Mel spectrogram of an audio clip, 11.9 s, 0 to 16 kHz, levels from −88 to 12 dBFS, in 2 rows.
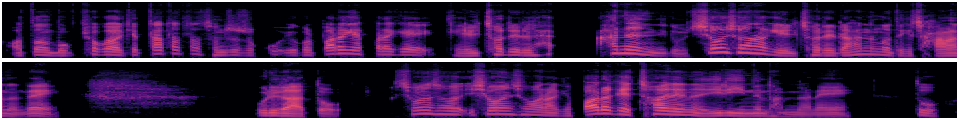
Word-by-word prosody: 어떤 145 -2 -5
목표가 150 +7 -3
이렇게 145 0 +1
따다다 195 +2 -3
던져졌고 135 -3 -10
요걸 135 +1 -10
빠르게, 195 +1 +2
빠르게 165 -4 -4
일 115 +1 -4
처리를 150 -2 -1
하 - - -7 0.3
하는 205 - +2
이걸 110 -3 -13
시원시원하게 245 - +4
일 115 -2 +1
처리를 130 -2 0
하는 170 -1 -6
건 140 - -4
되게 120 -2 -10
잘하는데 - - +1 1.2
우리가 - - +5
또 - - -8 0.3
시원시원 180 -2 -2
시원시원하게 160 -10 0
빠르게 190 -4 +7
쳐야 190 +4 +4
되는 155 -8 +2
일이 120 +2 0
있는 110 0 -4
반면에 80 -3 -9 0.4
또 - - -8
145 Hz, 400 characters per minute, -29 LUFS, 125-185 Hz, 1.2 s, 빠르게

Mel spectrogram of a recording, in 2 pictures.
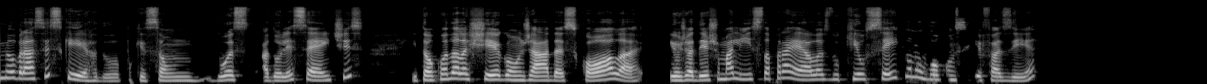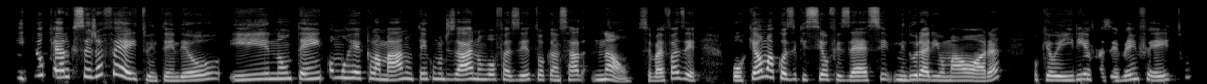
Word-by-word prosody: o - - -4
meu 295 0 -1
braço 265 +6 +2
esquerdo. 175 - -2
Por - - -23
que 180 - -6
são 180 +1 -3
duas 210 0 -2
adolescentes, 200 - -1 0.5
então 200 -2 +2
quando 245 +6 +1
elas 255 -2 +3
chegam 220 -4 +3
já 195 -1 +5
da 185 -2 +1
escola, 185 0 +3 0.3
eu 190 0 +3
já 205 +1 +4
deixo 205 +4 +1
uma 250 +1 +2
lista 245 0 -4
pra 295 +3 -1
elas 225 0 +1
do 230 0 -10
que 235 +2 -7
eu 245 - -1
sei 245 +4 -1
que 370 - -12
eu 370 - -3
não 310 -6 -4
vou 225 -1 0
conseguir 210 -3 -7
fazer 175 - -4 1.9
e 285 - -6
que 400 - -10
eu 425 - 0
quero 335 -4 +4
que 315 - -6
seja 370 +2 +1
feito, 290 - +2
entendeu? 190 +8 -2
E 225 +5 -1
não 265 +1 0
tem 265 0 +1
como 315 +1 -4
reclamar, 260 -7 +3
não 265 - -3
tem 255 +1 -4
como 255 -1 -4
dizer: 230 0 -3
"Ah, 230 +3 +7
não 235 -2 -2
vou 230 - -1
fazer 215 -1 -3
tô 220 -1 -6
cansada.". 215 +1 -2
"Não! 215 -8 0
Você 180 - -11
vai 175 +1 +2
fazer!", 245 -5 -2 0.3
porque 190 +5 -2
é - - +8
uma 335 -1 +4
coisa 260 -6 0
que 225 - -9
se 225 +3 +1
eu 225 - 0
fizesse 195 +2 0
me 210 -2 -1
duraria 200 -2 +2
1h, 180 0 +1 0.3
porque 215 -2 -5
eu 195 - +3
iria 200 +5 0
fazer 180 0 -7
bem 210 +7 -1
feito, 220 - -4
220 Hz, 190 wpm, -21 LUFS, 195-255 Hz, 1.9 s, é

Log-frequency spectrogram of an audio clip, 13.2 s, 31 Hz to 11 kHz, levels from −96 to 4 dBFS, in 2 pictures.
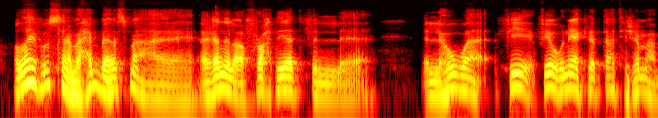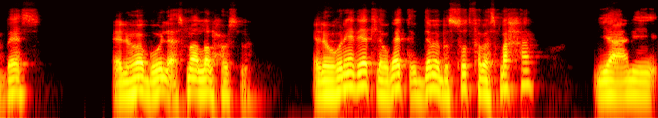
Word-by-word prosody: والله 165 +11 +7
بُصّ، 165 0 -2
أنا 110 -5 +6
باحب 135 +8 +2
أسمع 115 - +1 0.4
أغاني 125 +8 +5
الأفراح 115 +3 +2
ديَّة 125 0 +5
في 120 -5 -7
ال 85 -2 -6 0.6
اللي 95 0 -2
هو 125 -3 +1 0.2
في 145 -1 0
في 140 - -3
أغنية 135 -1 +3
كده 125 -1 -3
بتاعة 125 +1 -8
هشام 115 +4 -4
عباس 110 +6 -6 0.7
اللي 95 +1 -1
هو 120 +2 +4
بيقول 110 +4 0
أسماء 115 -1 0
الله 110 +1 +3
الحسنى، 95 -3 -9 0.7
الأغنية 105 +9 +2
ديَّة 155 +2 +3
لو 100 -2 0
جت 135 -2 +1
قدَّامي 110 +8 -1
بالصدفة 110 +4 -4
باسمعها، 135 +9 -3 0.6
يعني 100 0 -1
115 Hz, 150 wpm, -21 LUFS, 100-130 Hz, 0.7 s, والله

